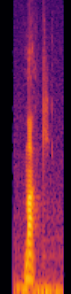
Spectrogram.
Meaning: ring-tailed lemur (Lemur catta); maki
- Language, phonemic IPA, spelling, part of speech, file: Malagasy, /makʲ/, maky, noun, Mg-maky.ogg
